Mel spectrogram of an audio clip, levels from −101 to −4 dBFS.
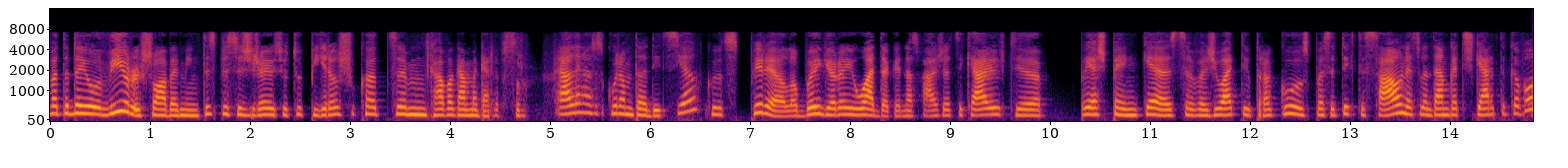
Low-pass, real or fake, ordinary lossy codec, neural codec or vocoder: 7.2 kHz; fake; MP3, 48 kbps; codec, 16 kHz, 0.5 kbps, X-Codec, WavLM features, trained on Multilingual LibriSpeech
